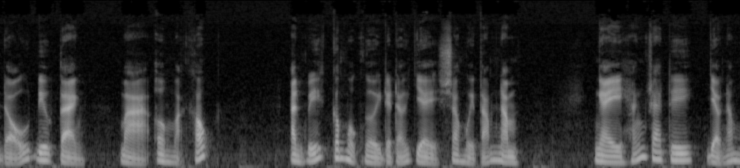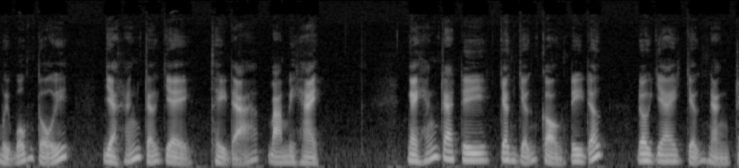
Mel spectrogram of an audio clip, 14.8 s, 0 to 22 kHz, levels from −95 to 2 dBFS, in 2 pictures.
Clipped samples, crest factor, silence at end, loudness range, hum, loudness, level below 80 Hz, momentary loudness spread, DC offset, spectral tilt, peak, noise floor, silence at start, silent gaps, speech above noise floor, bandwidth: under 0.1%; 24 dB; 0.1 s; 2 LU; none; -34 LUFS; -60 dBFS; 6 LU; under 0.1%; -5.5 dB/octave; -10 dBFS; -64 dBFS; 0 s; none; 30 dB; over 20 kHz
